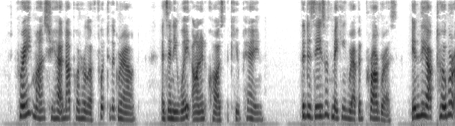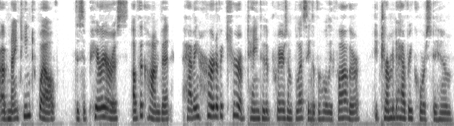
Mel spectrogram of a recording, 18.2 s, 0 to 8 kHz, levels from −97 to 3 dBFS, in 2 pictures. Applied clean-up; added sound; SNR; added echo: none; none; none; none.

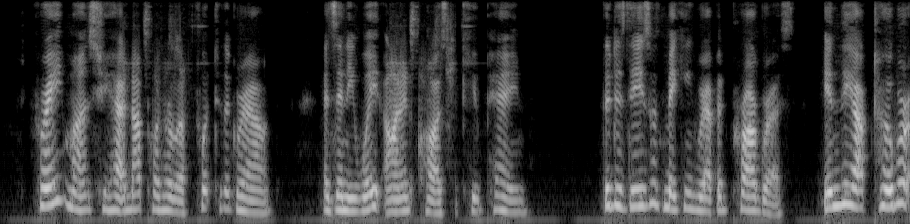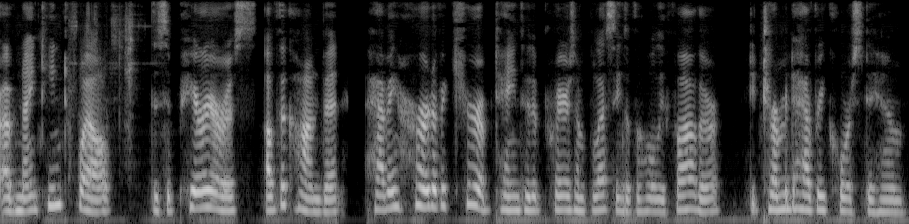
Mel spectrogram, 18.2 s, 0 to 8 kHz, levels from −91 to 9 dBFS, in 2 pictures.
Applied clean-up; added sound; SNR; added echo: neural separator model SepFormer DNS4.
